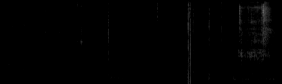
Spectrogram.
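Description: Faint scattered snips and small clicks of scissors, then a louder rustling burst near the end as fabric is handled.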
